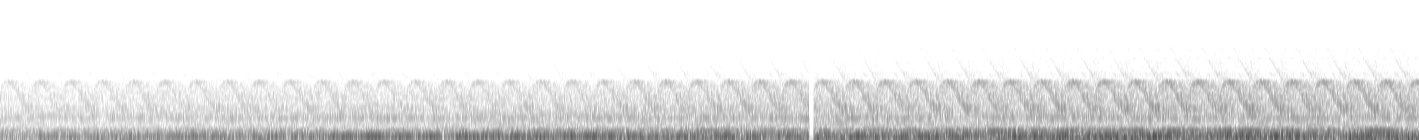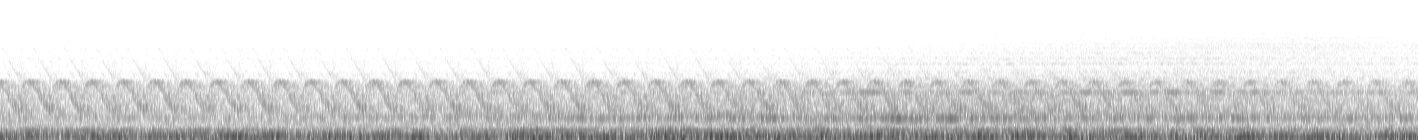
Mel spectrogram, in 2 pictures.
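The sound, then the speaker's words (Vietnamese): A security alarm blares after the alarm bell is pressed during a deadly robbery. The rapid, pulsing electronic warble continues unbroken and at a steady level throughout, with no voices. “có lẽ cô gái tội nghiệp kia đã kịp bấm chuông báo động”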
